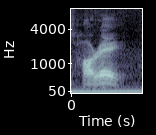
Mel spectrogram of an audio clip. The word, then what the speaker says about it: Hare: And the word Hare, now in the root form, it's Hara, H-A-R with a long A, Hara. And then in the vocative case, it becomes Hare.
